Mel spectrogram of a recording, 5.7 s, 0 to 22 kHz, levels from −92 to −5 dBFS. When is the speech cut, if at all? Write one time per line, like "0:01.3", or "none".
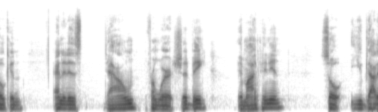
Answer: none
